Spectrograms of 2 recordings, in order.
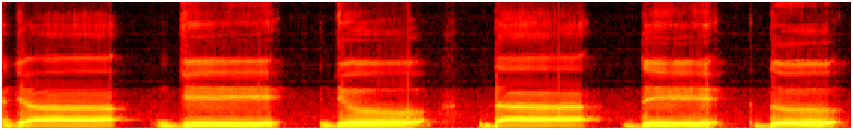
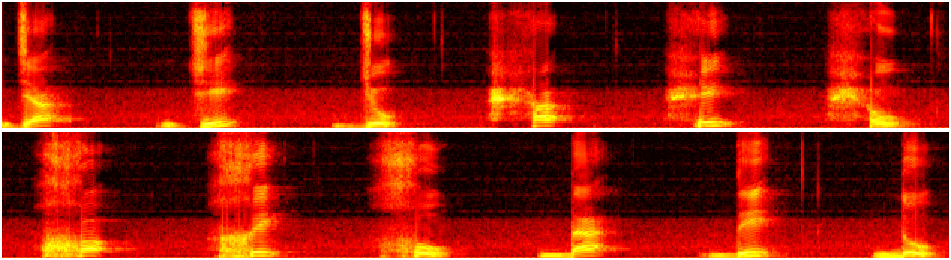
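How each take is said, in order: First: Punjabi-style reading. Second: Arabic accent: جا جی جو خ خی خو with a pitched throaty lift; Arabic-style reading. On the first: Retold or imitated. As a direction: read it like Punjabis do, the wrong way. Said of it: "جیسے ہمارے پنجابی جو ہیں". (پنجابی لہجے میں جا جی جو) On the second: Shown as a demonstration. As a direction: read the letters the Arabic way. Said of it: "عربی لہجے میں عربی طرز پر". (عربی لہجے میں جا جی جو)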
